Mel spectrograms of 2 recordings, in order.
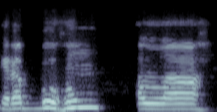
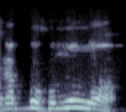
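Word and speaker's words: رَبُّهُمُ اللَّهُ: So it will be like Rabbuhum Allah. So it is that there is a break in the language. So that's why Arabic is a very free flowing language. That's why instead of the hum, it is made as Rabbuhumullah.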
